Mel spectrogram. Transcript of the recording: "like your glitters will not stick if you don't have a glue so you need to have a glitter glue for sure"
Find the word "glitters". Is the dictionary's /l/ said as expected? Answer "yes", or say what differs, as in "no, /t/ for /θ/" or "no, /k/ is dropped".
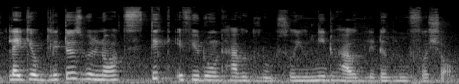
yes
